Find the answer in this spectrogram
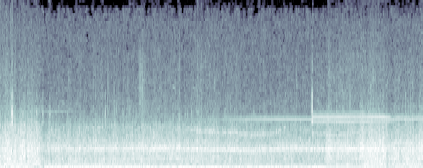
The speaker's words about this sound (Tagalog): Biglang ang ihip ng hangin ay lumakas.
